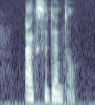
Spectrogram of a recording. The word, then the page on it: accidental: American English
